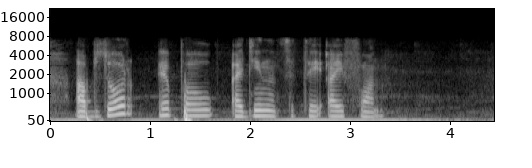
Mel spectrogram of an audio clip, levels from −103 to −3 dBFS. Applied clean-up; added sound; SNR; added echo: none; none; none; none.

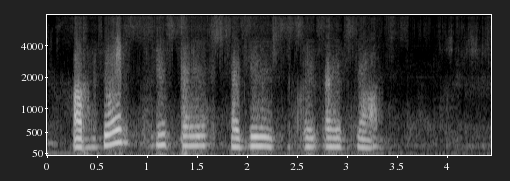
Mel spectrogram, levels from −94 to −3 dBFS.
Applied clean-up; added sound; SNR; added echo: neural separator model SepFormer DNS4.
